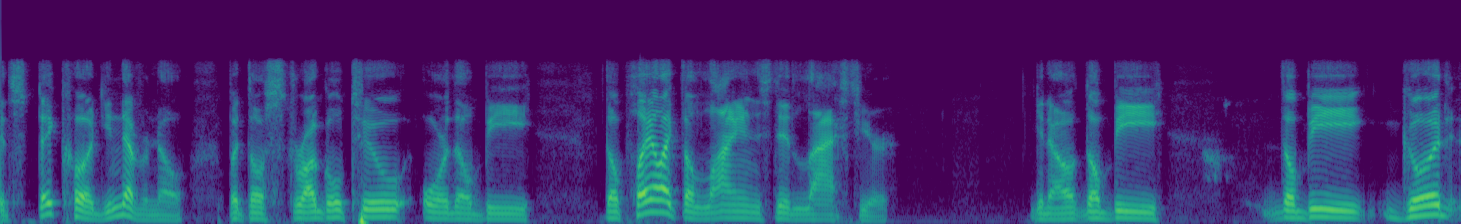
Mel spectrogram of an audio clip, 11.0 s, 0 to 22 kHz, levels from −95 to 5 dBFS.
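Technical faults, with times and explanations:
Nothing stood out on listening; the AMR wideband (HD Voice) coding at what sounds like its top rate of about 24 kbit/s comes across as clear speech.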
